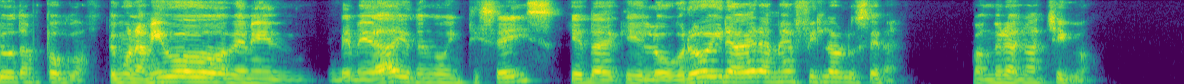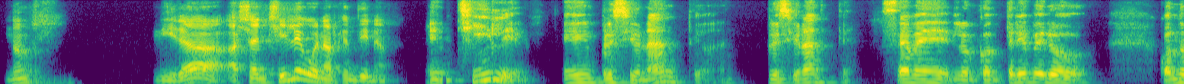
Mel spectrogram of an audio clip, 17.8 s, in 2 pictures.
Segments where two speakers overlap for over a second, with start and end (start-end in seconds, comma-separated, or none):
none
